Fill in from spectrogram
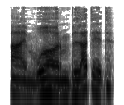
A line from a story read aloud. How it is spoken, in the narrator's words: Mira Lee purred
